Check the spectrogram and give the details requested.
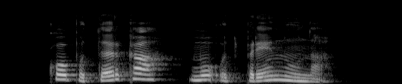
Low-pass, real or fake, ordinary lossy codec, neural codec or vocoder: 10.8 kHz; real; none; none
